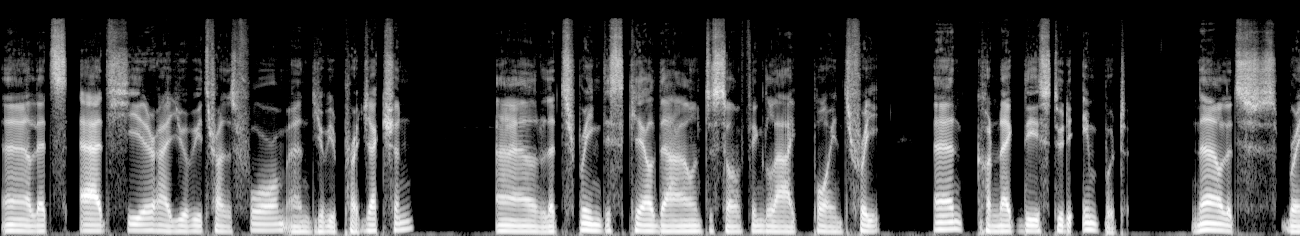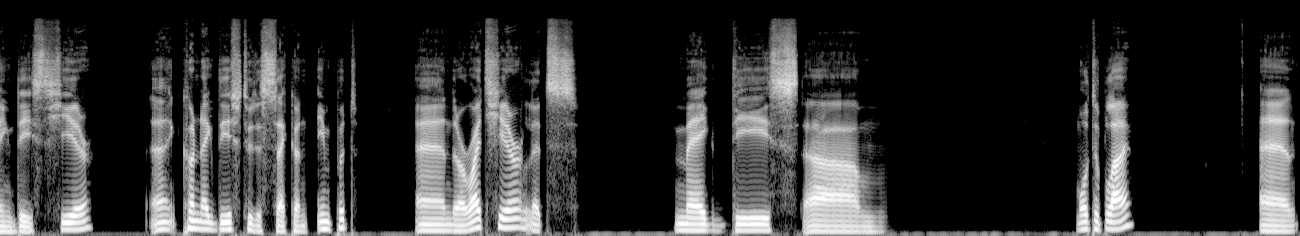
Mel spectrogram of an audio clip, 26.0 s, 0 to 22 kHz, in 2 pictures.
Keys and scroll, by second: 6.4 KP_Decimal, 6.7 3, 6.8 Return.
